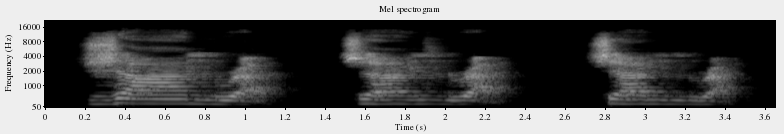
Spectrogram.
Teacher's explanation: syllable will have g-e-n here the g will make the sh the second syllable we have r e where the e will make the schwa sound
